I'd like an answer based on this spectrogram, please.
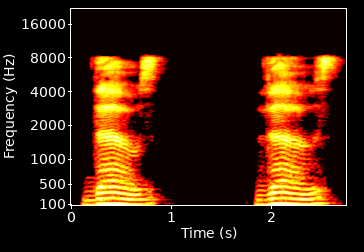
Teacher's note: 所以 those 的中的 th 我们是发出有声的浊音，嗯嗯嗯，并且配上 se 哦，也要念成有声的浊音啊，thosethose。those 啊，所以记得我们来讲一个发音的一个练习啊啊，什么时候念有声，什么时候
